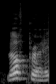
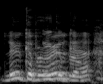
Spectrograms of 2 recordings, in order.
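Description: First: The name has no g sound. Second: The name has a hard g sound. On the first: The speaker calls it right. "the way that it is pronounced" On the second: The speaker calls it wrong. "when you see it written down, it's not your first instinct"

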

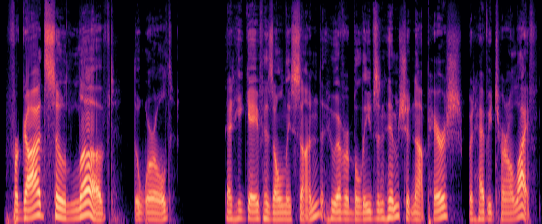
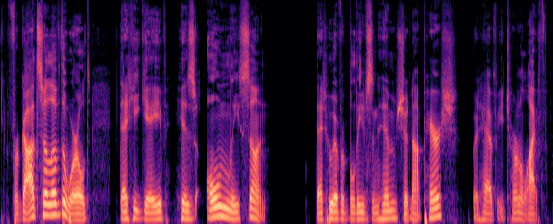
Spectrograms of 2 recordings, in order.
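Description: First: The stress is on the word loved. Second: The stress is on the word only.

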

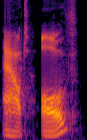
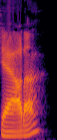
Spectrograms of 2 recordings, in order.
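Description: First: The words are said separately with a clear T and V sound. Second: The words run together with a flapped T and no V sound. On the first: "instead of out of" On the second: "a fish outer, outer, outer, instead of out of"

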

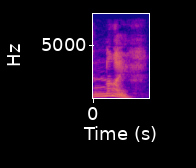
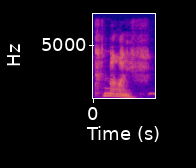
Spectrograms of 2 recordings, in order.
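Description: First: The K sound is silent at the start. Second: The K sound is pronounced at the start. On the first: The speaker calls it right. "it's a knife" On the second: The speaker calls it wrong. "It's not a knife"

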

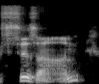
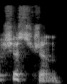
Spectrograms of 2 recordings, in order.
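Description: First: The surname is pronounced the English way. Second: The surname is pronounced the Polish way.

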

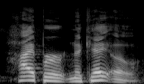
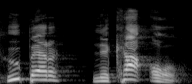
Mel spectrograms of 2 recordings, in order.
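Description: First: The word begins with a 'high' sound. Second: The word begins with a 'hoo' sound. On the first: "if you read it in English, ... we would say" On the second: "in the Greek, it's pronounced like this"

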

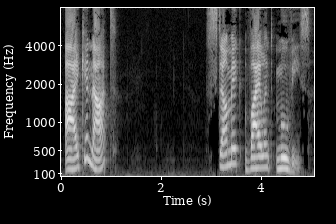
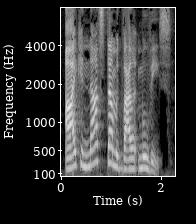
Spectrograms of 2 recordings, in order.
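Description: First: The sentence is said slowly and carefully. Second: The sentence is said at a natural speed. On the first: "this time repeat after me" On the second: "this time we will go at a more natural pace"

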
